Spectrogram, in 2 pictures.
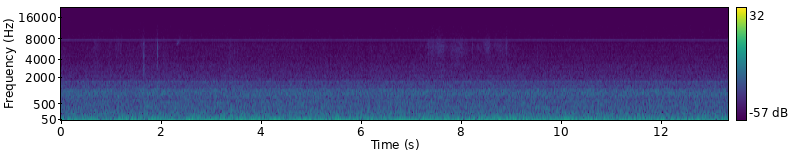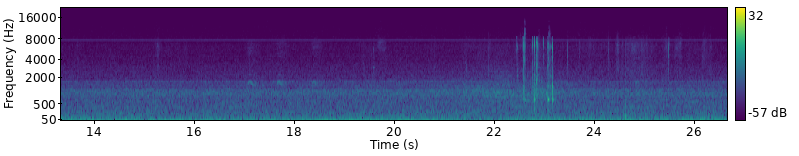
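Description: A car engine and road noise rumble low from inside the cabin as the car creeps along in slow traffic.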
